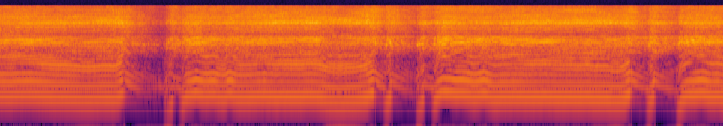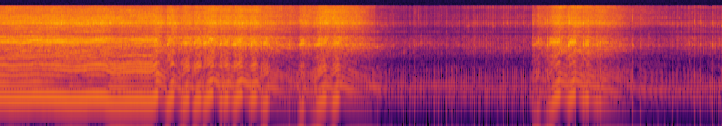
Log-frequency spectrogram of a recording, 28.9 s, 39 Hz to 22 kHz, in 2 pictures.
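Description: Husqvarna 572 XP two-stroke chainsaw with a modified muffler cutting through a gum log at full throttle in four long cuts, the revs dropping briefly between them. After about 18 seconds it is revved in several quick blips, then settles to a quieter idle, with one more rev near the end.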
